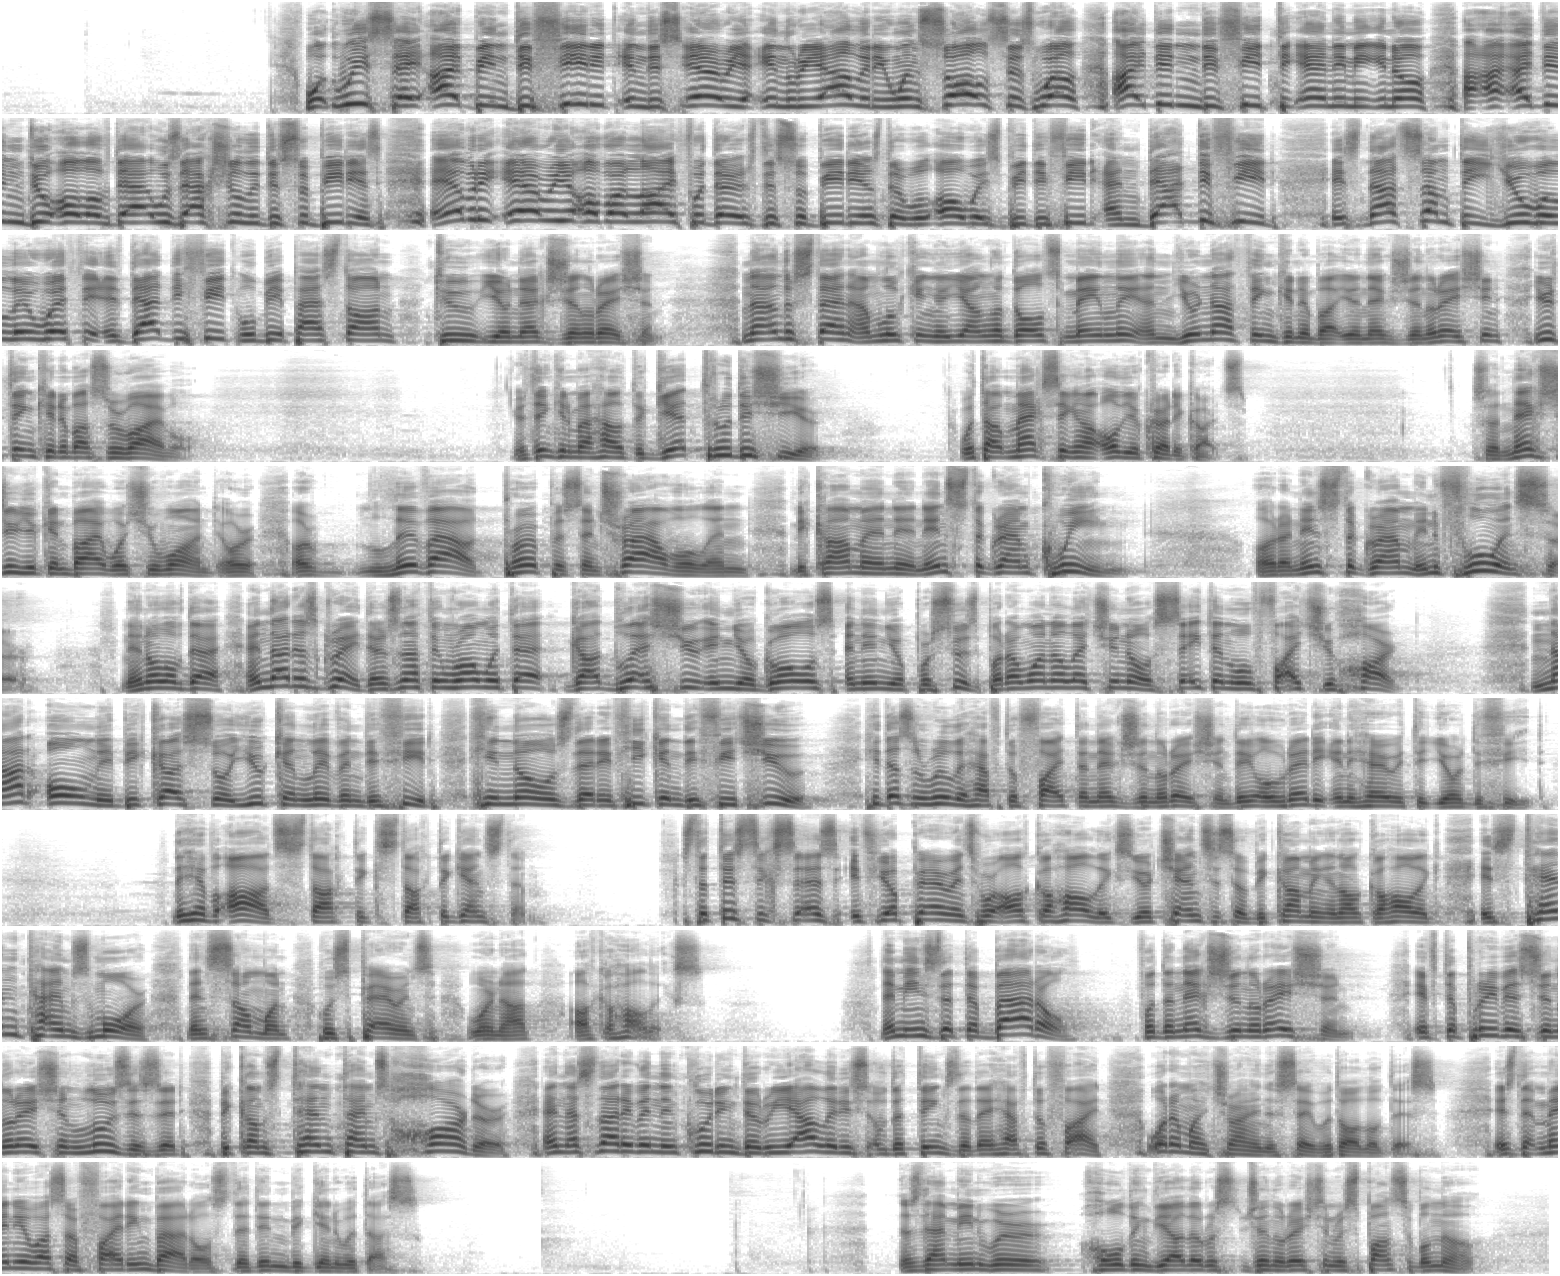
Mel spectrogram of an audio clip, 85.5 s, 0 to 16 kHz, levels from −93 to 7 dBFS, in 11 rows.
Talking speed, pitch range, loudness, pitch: 205 wpm, 160-235 Hz, -23 LUFS, 195 Hz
